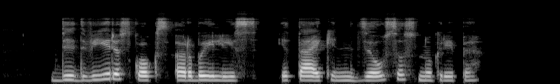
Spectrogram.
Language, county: Lithuanian, Šiauliai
